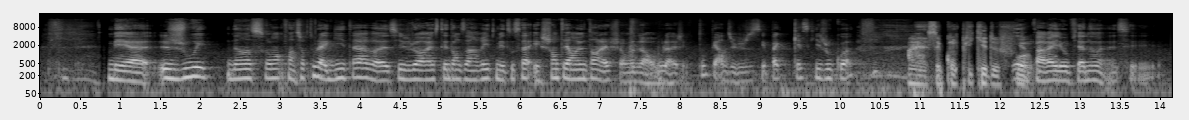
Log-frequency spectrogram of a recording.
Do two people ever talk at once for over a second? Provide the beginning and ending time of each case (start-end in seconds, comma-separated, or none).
none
